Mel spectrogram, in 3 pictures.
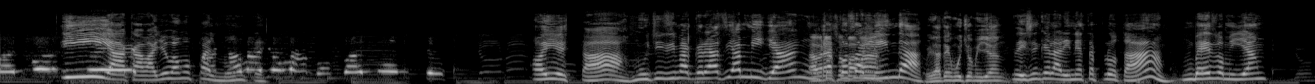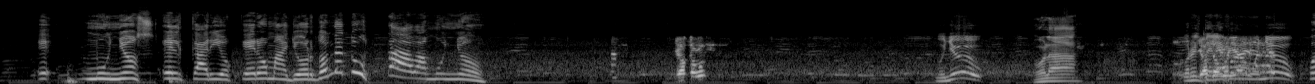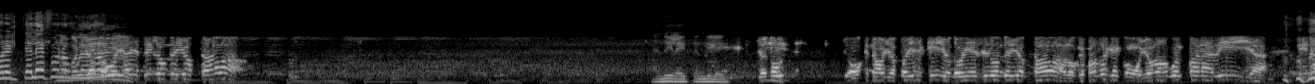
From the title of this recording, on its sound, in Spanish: Recibimos las llamadas del público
